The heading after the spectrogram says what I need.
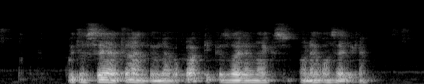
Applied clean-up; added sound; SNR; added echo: neural separator model SepFormer DNS4.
